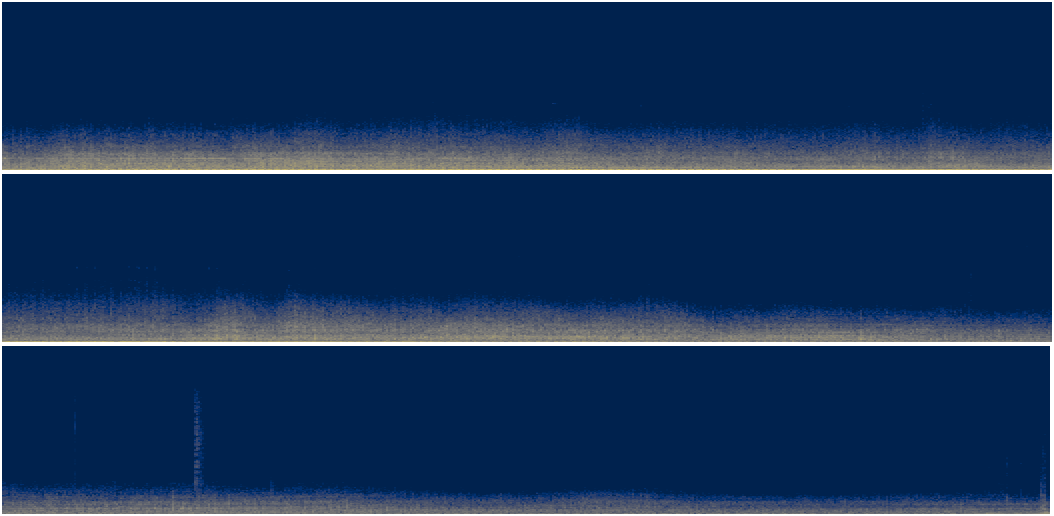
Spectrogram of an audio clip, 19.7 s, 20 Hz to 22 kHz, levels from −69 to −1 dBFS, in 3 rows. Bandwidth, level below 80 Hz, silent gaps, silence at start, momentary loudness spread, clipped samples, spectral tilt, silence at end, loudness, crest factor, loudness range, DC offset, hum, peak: 5.2 kHz; -20 dBFS; none; 0 s; 16 LU; under 0.1%; -7 dB/octave; 0 s; -26 LUFS; 14 dB; 15 LU; under 0.1%; none; -4 dBFS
